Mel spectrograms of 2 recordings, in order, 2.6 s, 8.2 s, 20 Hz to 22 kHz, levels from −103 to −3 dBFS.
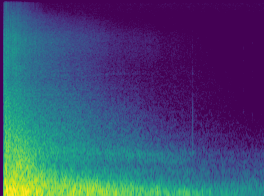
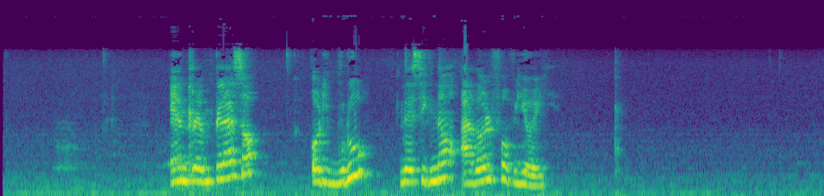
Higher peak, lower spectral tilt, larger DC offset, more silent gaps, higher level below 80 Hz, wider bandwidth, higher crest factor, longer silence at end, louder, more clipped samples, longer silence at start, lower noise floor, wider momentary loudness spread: about the same, 0 dBFS vs -2 dBFS; first, -8.5 dB/octave vs -5 dB/octave; neither; neither; first, -18 dBFS vs -42 dBFS; first, 13 kHz vs 9.2 kHz; about the same, 14 dB vs 16 dB; second, 0.75 s vs 2.05 s; about the same, -14 LUFS vs -14 LUFS; first, 1% vs under 0.1%; second, 0.05 s vs 0.55 s; about the same, -50 dBFS vs -47 dBFS; first, 25 LU vs 7 LU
